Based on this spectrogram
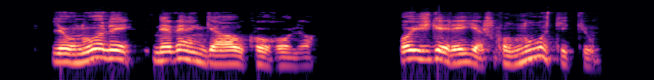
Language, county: Lithuanian, Alytus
